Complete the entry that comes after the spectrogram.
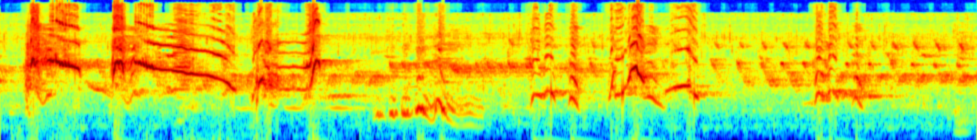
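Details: White-rumped shama producing sharp descending whistles, buzzy fragments and quick slurred notes, a rich jumble of high and mid-pitched phrases with short gaps.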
